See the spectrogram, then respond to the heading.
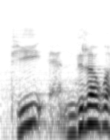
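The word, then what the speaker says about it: the: 남자한테 정내미가 떨어졌답니다 왜냐하면 모음 앞에 엔드 앞에 더가 붙을 때는 더라고 하지 않고 디라고 해야 한다고 합니다 엔드 정확하게 그까 표준 발음으로 말하면 더 엔드가 아니라 디 드라는 거죠 사실 그게 뭐가 중요합니까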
